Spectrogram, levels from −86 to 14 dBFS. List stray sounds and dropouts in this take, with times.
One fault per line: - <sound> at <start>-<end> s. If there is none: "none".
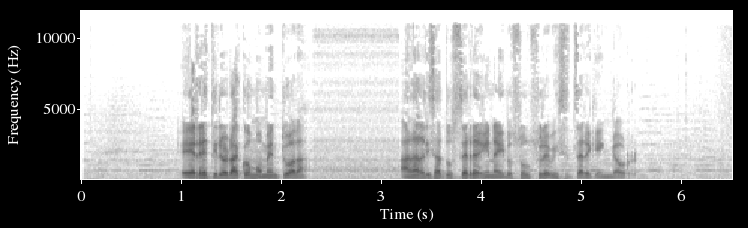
none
